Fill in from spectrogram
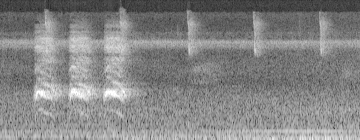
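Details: Feeding crows picking and eating: three harsh, grating caws in quick succession open, followed by soft scattered clicks and ticks from pecking at food.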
